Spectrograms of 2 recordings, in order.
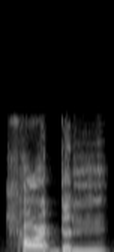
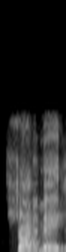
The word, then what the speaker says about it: Chardonnay: So before we even get into it, Chardonnay, I think it's pronounced Chardonnay Solomon. like the drink Chardonnay. Chardonnay Solomon.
